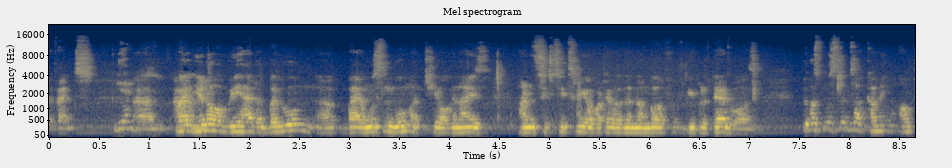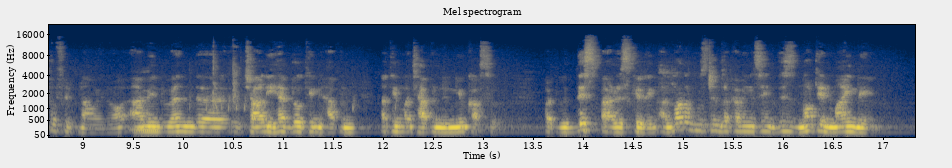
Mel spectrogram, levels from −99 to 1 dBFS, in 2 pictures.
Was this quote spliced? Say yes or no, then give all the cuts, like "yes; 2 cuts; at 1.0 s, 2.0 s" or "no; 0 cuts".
yes; 1 cut; at 14.3 s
